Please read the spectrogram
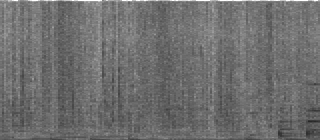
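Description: Popcorn rustling and tumbling from a glass bowl into soft cookie dough, a light crackly rustle, over background music with a steady beat.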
